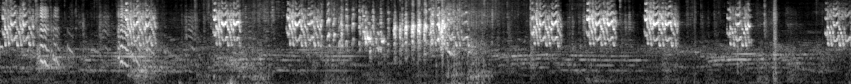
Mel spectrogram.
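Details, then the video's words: Breeding pairs of budgerigars: regular rasping buzz bursts, each under half a second, spaced about a second apart, over soft warbling and faint whistled notes. "Budgies parrot chirping sounds | breeding pairs"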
